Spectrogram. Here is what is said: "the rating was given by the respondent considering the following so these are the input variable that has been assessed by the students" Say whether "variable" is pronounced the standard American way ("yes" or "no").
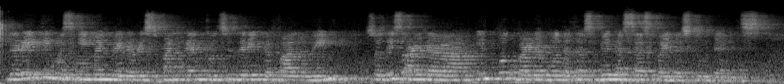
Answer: no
